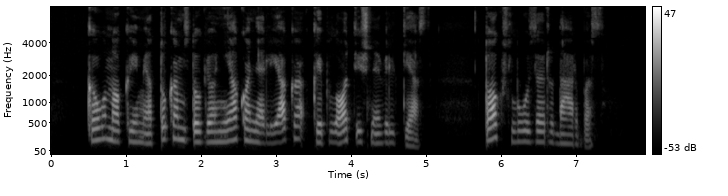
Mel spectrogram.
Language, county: Lithuanian, Kaunas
